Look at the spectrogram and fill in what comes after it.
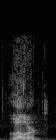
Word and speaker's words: Lillard: Lillard.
